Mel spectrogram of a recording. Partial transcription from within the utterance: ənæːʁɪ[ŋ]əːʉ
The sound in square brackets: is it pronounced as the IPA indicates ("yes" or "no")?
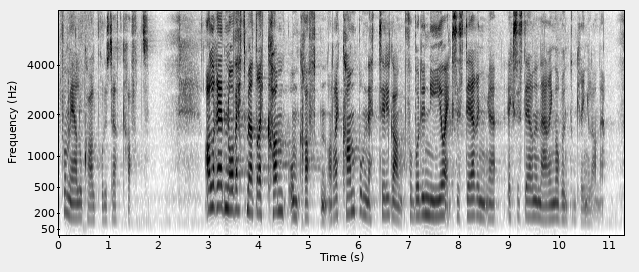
yes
